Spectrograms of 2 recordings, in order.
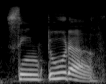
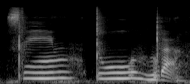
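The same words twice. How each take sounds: First: Said in the usual way. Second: "Cintura" in three slow, high separate beats, cin-tu-ra; syllable by syllable. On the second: Shown as a demonstration. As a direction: draw out each syllable of "Cintura" with gaps between. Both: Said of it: "¿Cuántos golpes de voz?".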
